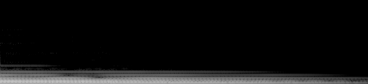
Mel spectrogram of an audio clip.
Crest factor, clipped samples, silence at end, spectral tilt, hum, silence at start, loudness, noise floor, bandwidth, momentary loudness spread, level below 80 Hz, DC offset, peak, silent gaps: 12 dB; under 0.1%; 0.15 s; -12.5 dB/octave; none; 0 s; -24 LUFS; -43 dBFS; 0.9 kHz; 17 LU; -26 dBFS; under 0.1%; -10 dBFS; none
